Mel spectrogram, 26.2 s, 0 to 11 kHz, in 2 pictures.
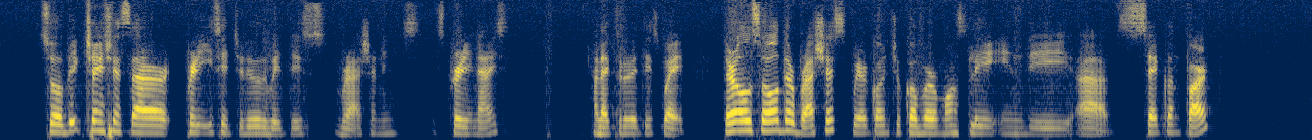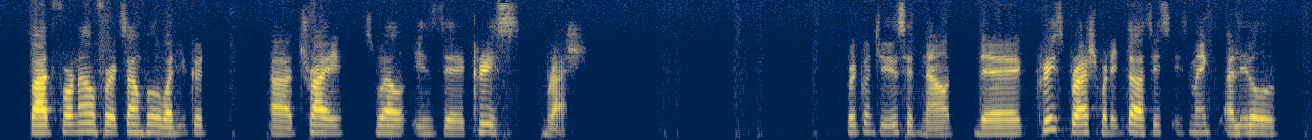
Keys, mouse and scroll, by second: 1.7 middle click, 2.0 KP_3, 2.5 click, 3.2 KP_1, 3.6-5.4 drag, 5.4-8.1 typing, 6.0-6.5 drag, 7.3-8.1 drag, 8.3 click, 8.8-12.2 drag, 11.6 s, 12.4 g, 13.0 click, 13.6 KP_1, 16.1-17.2 middle drag, 17.2 KP_1, 17.4-19.2 drag, 17.5 s, 17.9 KP_1, 18.2 g, 19.4-21.8 drag, 21.8 s, 22.3 KP_1, 22.3 KP_3, 23.0 g, 23.3-23.7 drag, 24.0-24.3 drag, 24.5-24.8 drag, 25.5-26.2 typing.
